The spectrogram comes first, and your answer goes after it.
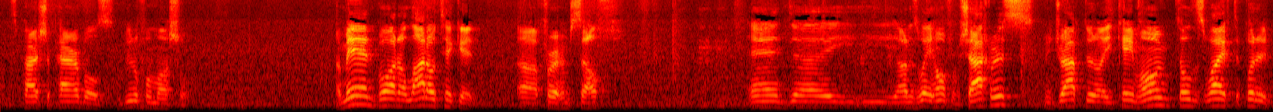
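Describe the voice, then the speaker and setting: A man's voice: on the high side, slight background noise, rough recording. A man teaching a lesson on liturgical poems, telling a parable with rhetorical questions and many Hebrew terms. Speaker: Torah teacher.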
